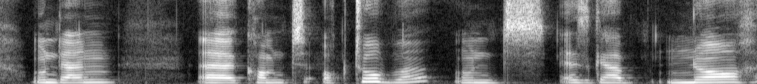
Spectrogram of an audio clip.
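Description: In a very clean recording with a silent background, a woman with a Portuguese accent speaks very slowly at a high pitch. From Portugal, Alcobaça (west coast). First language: Portuguese (speaking German). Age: 30s. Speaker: environmental NGO worker. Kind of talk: radio interview. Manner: halting, many fillers and repetitions.

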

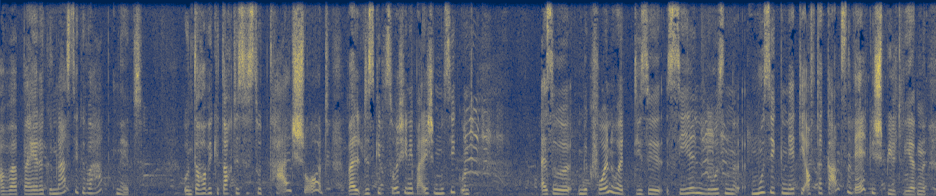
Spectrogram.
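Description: The voice moves at a moderate pace with ordinary pitch variation. Noticeable background noise runs underneath. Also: woman, high pitch for a woman. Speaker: fitness instructor. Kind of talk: interview. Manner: animated.

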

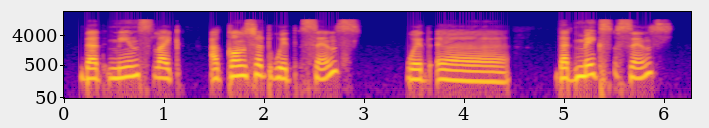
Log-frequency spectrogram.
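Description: Speaking at a very slow pace with a Chilean accent, a woman uses medium pitch, ordinary pitch variation and a dark, mellow tone, in a dry, close sound with no echo against a quiet background. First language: Spanish. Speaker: actress and singer in a band. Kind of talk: casual interview. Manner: halting, with fillers.

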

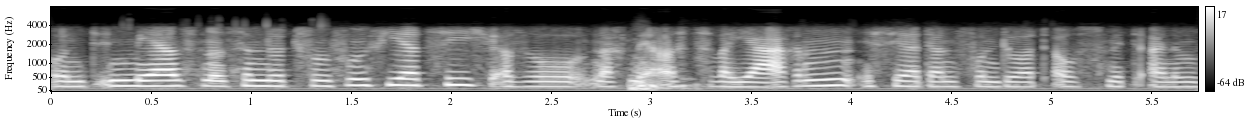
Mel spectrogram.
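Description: Noticeable background noise accompanies a woman whose pitch is medium. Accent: Czech. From Czech Republic. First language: Czech (speaking German). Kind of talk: interview testimony.

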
